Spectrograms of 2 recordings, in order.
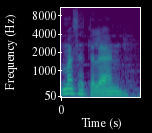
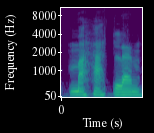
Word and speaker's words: Mazatlán: Pero no es Mazatlán, estás equivocado, se pronuncia Mahatlán.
